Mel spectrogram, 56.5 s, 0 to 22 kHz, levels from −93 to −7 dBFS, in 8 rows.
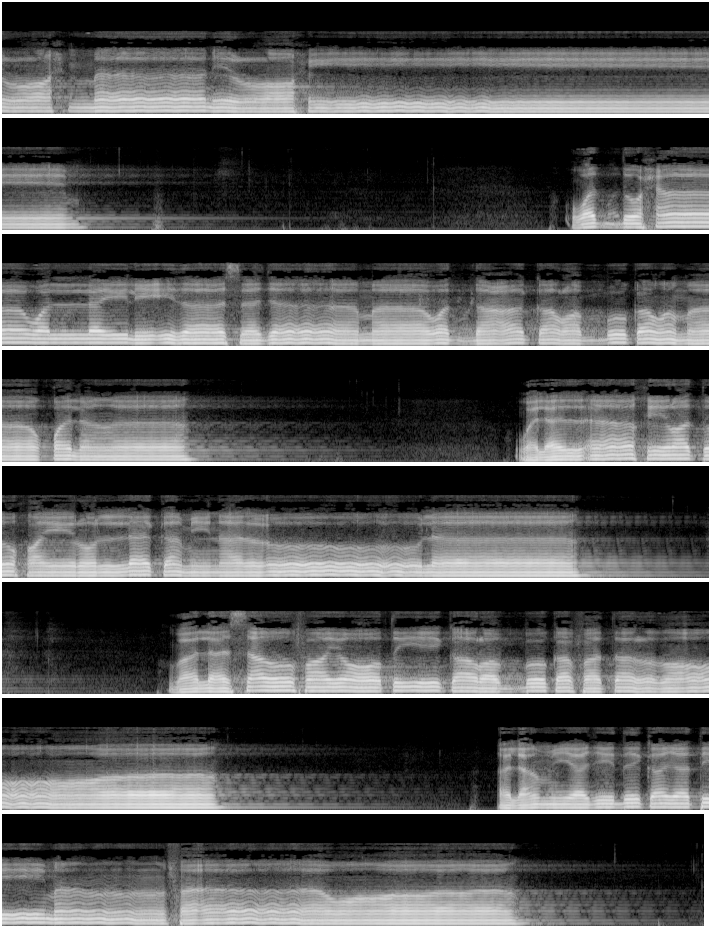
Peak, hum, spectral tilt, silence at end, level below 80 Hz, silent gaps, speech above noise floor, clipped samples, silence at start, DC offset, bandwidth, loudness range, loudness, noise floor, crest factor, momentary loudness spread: -4 dBFS; none; -8 dB/octave; 1.5 s; -58 dBFS; none; 50 dB; under 0.1%; 0 s; under 0.1%; 7.8 kHz; 7 LU; -20 LUFS; -69 dBFS; 16 dB; 6 LU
